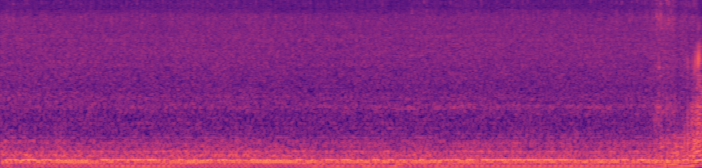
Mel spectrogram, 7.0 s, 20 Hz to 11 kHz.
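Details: BMW E36 325is with new custom stainless exhaust and resonator but no muffler: deep steady booming drone at idle, far too loud; owner is ordering a muffler tip to see if it helps.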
